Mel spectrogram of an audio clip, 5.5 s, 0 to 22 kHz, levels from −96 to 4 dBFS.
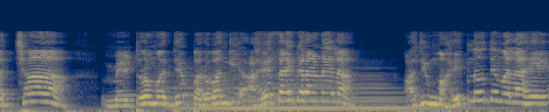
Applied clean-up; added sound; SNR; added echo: none; Bowed string instrument; 10 dB; reverberation time 0.2 s.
